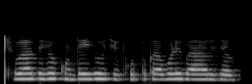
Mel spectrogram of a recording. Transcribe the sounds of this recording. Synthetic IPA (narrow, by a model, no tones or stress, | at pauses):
t͡ʃʰuad̪eɦɔkuɳʈejɦewt͡ʃʰipʰuʈukabɔɭibaɦaɾud͡ʒawt͡ʃʰ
